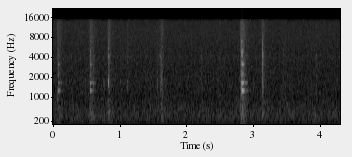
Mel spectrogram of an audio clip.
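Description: Sparse, irregular metallic clicks and taps, about six of them with a slight ring, the loudest near three seconds in, from hand work on a bore-head pipe fitting; otherwise near silence.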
